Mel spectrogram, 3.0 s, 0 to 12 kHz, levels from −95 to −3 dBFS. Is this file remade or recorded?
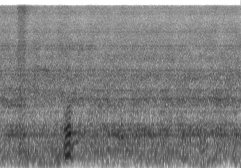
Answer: remade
